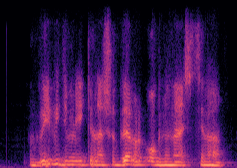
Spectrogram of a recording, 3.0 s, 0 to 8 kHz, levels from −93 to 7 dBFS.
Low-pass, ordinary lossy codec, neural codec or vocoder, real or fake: 7.2 kHz; Opus, 24 kbps; codec, 24 kHz, 1.5 kbps, HILCodec; fake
